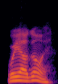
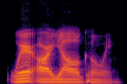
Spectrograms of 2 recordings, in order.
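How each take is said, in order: First: It is fast, dropping are and contracting y'all. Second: You all is contracted to y'all. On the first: "if I say it faster, natural English for me would be" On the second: "But when I say it"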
